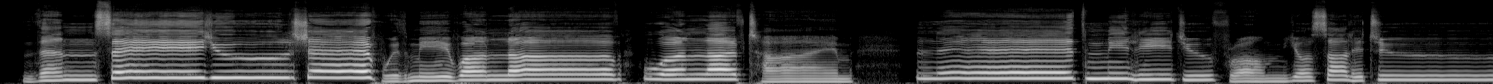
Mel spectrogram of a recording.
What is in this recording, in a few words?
male; Oktava MK220; microphones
